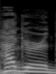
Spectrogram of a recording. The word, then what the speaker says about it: Haggard: Haggard, je le prononce peut-être mal. – Merle Haggard. – Haggard, voilà.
